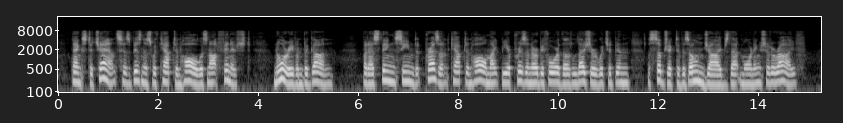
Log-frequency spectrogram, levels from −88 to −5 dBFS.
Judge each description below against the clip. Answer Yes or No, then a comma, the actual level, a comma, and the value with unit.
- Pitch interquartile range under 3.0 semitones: Yes, narrow, 2.4 semitones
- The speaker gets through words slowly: No, average, 165 wpm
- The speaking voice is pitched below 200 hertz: Yes, high, 190 Hz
